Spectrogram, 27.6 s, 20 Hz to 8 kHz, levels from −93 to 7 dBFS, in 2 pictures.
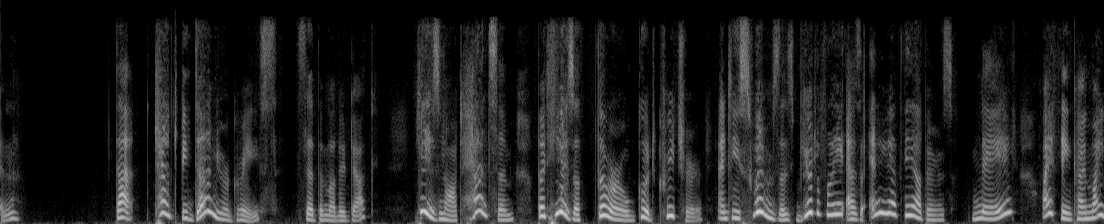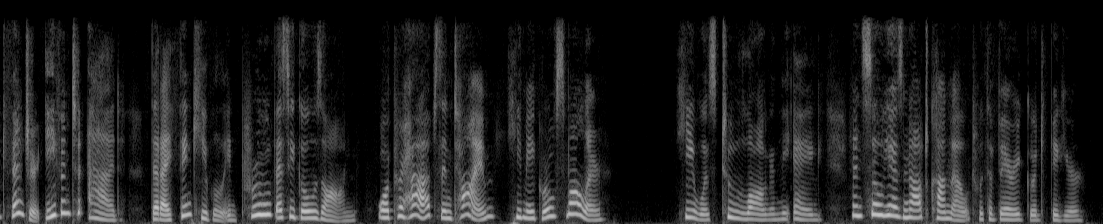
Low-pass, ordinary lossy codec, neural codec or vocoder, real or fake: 7.2 kHz; AAC, 48 kbps; codec, 16 kHz, 2 kbps, FreqCodec, larger model; fake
